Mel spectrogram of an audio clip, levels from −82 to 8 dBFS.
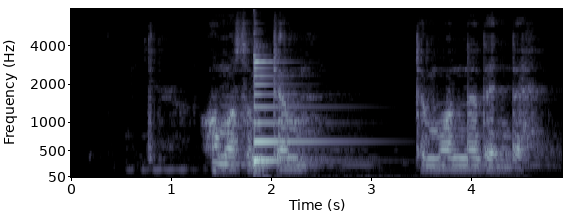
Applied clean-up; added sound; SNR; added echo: none; Plucked string instrument; -4 dB; reverberation time 0.9 s.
